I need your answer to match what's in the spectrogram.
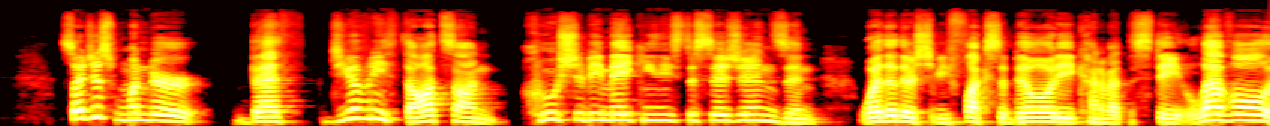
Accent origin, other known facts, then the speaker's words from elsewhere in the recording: Phoenix, Arizona, United States; moved away; also born or lived in Tucson, Arizona; I spent 22 years of my life having been born and raised in Phoenix and living in Tucson.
